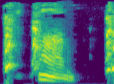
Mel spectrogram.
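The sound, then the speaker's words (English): A dog barks a few times, the middle bark drawn out into a longer whining yelp, with short sharp barks before and after and brief silences between. “Excuse my dog.”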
